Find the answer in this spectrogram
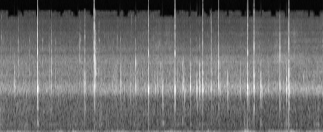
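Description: Bicycle riding through rain on a soaked road: a steady hiss of tyres and falling rain, with many irregular sharp ticks of raindrops striking the camera housing, and wind rumbling on the microphone.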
